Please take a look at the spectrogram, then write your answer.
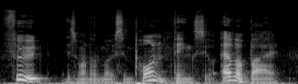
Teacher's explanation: notice how it's going up and down up and down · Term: up and down rhythm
